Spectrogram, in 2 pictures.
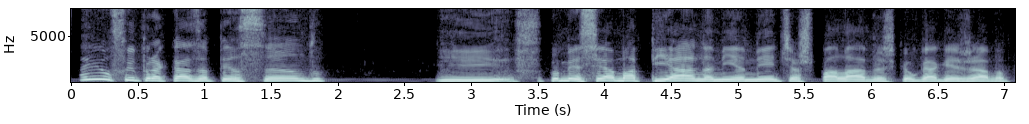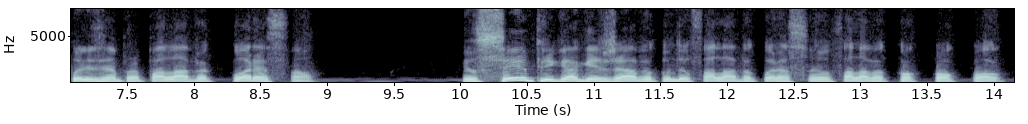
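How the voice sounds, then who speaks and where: A man in his seventies with a Brazilian Portuguese accent, a preacher telling a reflective story in a sermon, unhurried and reminiscing. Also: mid-range voice, animated, mellow, dry recording. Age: 70s. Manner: slow, unhurried, reminiscing, acts out stammering syllables.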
